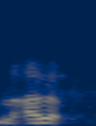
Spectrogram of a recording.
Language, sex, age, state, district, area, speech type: Kashmiri, female, 30-45, Jammu and Kashmir, Bandipora, rural, conversation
